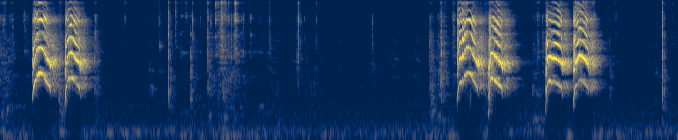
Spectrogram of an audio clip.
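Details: Rose-ringed parakeet call played on repeat to prompt other birds to sing: two pairs of harsh, rasping screeches, each pair quick and downward-arched, separated by a few seconds of near silence with faint clicks.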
